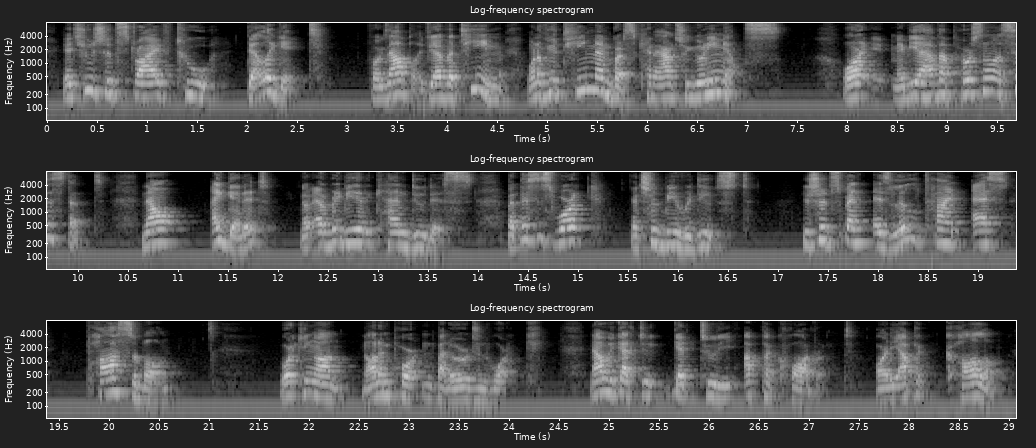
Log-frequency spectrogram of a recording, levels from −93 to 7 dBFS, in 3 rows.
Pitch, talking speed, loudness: 155 Hz, 155 wpm, -25 LUFS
